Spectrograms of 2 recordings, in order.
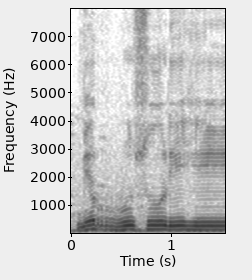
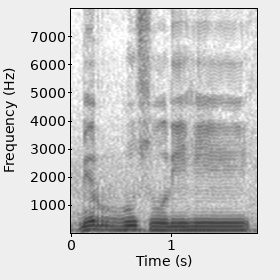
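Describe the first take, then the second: No difference in how they are said.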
